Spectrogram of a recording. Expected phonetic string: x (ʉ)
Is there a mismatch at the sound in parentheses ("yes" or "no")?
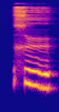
no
